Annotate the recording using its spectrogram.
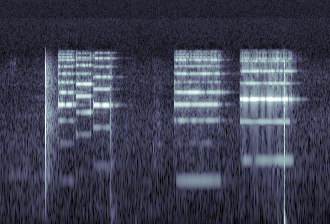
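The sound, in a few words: five arming beeps from a drone's motors at battery connect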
